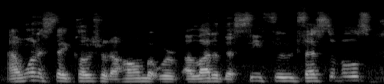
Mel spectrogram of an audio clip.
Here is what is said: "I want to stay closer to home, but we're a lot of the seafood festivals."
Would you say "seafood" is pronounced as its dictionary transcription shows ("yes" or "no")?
yes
